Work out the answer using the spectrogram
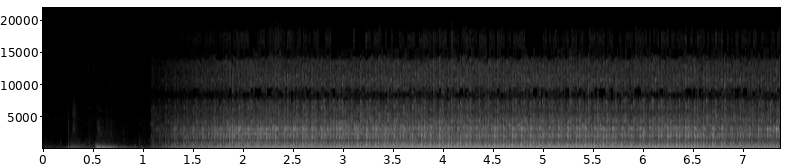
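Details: Kubota BX23S tractor (bought 2022) after grill guard latch fix with screw dimple and grease: diesel cranks briefly, catches and settles into a steady, even idle with no rattle from the front grill guard.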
